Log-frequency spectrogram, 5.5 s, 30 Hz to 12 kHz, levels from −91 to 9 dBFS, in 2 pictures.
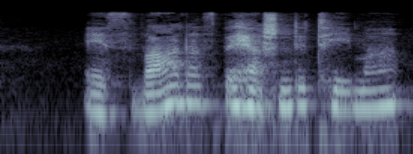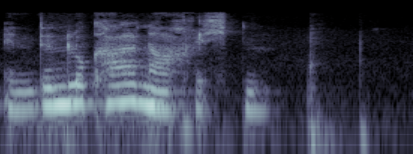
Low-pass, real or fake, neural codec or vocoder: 7.2 kHz; real; none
